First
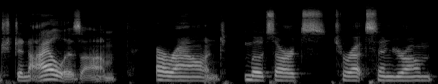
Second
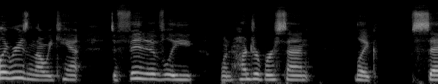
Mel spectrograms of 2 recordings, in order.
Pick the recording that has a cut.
first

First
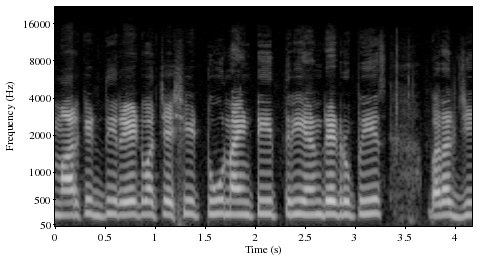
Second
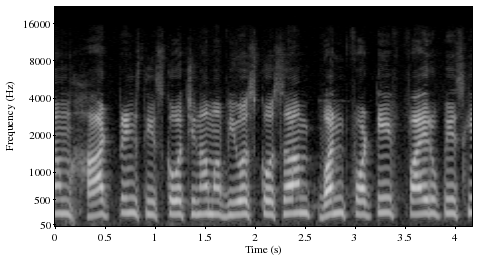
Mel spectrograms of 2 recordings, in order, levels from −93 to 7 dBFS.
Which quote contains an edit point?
second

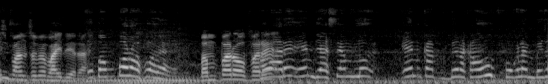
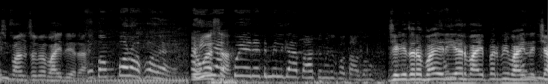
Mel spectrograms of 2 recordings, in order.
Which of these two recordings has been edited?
second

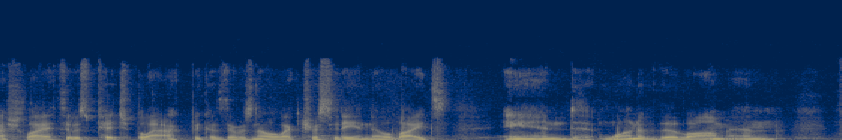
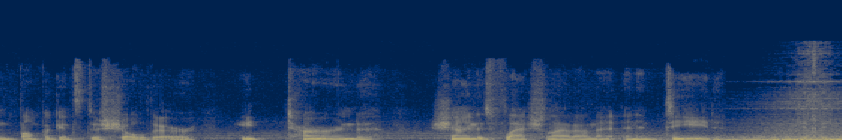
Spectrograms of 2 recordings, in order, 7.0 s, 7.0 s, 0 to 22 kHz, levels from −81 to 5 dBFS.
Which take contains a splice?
second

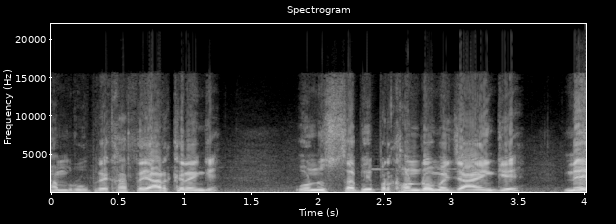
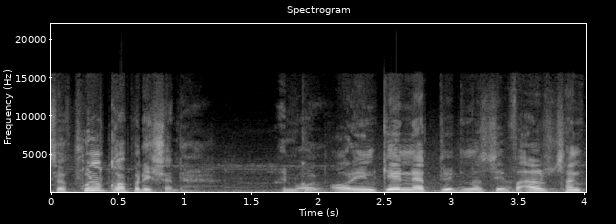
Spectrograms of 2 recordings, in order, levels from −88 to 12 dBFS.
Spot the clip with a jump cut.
second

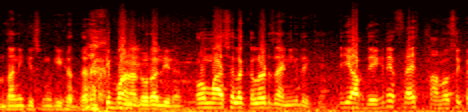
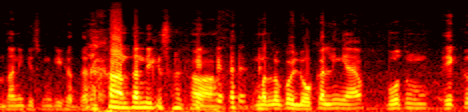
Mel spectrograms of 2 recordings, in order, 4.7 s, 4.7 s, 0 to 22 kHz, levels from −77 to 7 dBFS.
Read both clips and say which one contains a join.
first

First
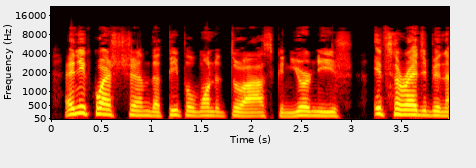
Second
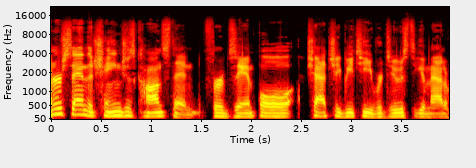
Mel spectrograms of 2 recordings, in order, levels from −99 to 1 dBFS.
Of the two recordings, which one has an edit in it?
first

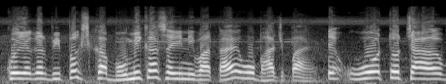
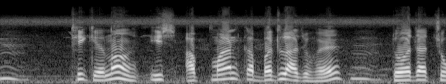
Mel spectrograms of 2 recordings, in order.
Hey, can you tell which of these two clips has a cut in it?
first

